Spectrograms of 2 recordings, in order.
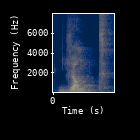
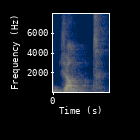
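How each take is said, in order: The two takes are said the same way.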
